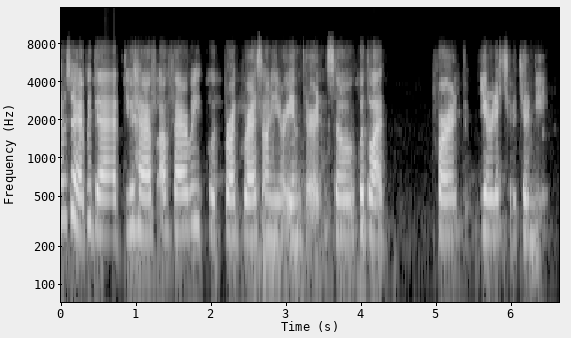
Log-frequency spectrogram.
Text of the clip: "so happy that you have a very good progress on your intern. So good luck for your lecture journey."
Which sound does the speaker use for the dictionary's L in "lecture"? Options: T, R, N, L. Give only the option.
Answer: N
